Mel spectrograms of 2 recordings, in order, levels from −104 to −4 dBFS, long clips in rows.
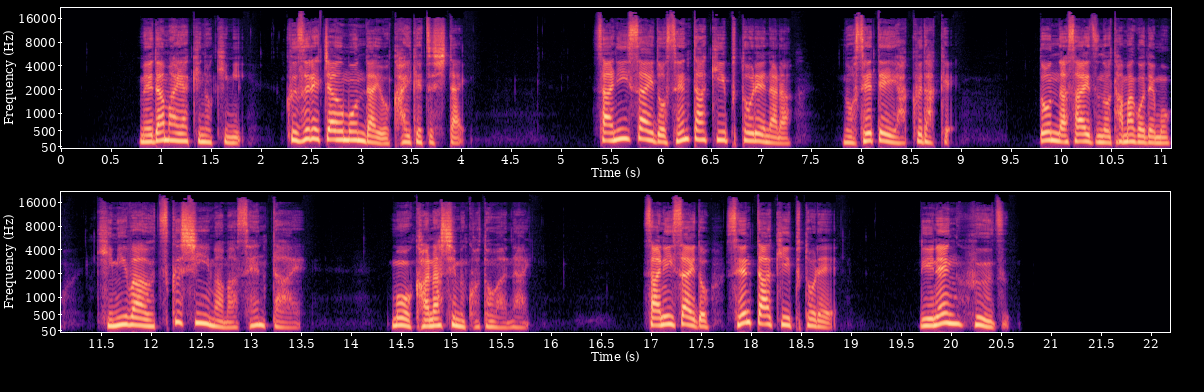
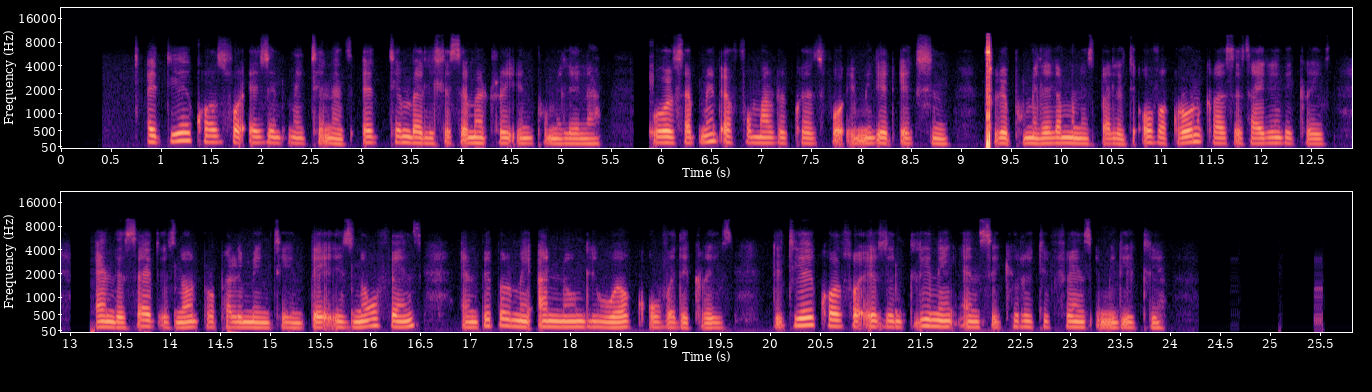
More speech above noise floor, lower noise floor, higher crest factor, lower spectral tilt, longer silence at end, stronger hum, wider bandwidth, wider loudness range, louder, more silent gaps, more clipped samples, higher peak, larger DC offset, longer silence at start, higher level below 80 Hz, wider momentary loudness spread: first, 67 dB vs 50 dB; first, -85 dBFS vs -80 dBFS; second, 20 dB vs 28 dB; about the same, -4.5 dB/octave vs -5.5 dB/octave; second, 1.65 s vs 1.9 s; neither; first, 19 kHz vs 10 kHz; about the same, 4 LU vs 6 LU; first, -19 LUFS vs -30 LUFS; neither; neither; about the same, 0 dBFS vs -2 dBFS; neither; about the same, 0.8 s vs 0.85 s; second, -72 dBFS vs -48 dBFS; first, 13 LU vs 8 LU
